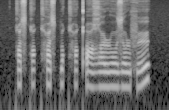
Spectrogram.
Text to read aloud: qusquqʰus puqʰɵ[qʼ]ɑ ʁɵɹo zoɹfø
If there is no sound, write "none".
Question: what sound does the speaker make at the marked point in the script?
qʼ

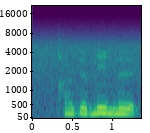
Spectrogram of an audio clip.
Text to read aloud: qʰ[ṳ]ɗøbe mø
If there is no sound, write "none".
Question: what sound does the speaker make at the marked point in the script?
ṳ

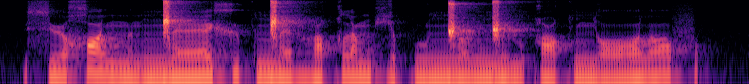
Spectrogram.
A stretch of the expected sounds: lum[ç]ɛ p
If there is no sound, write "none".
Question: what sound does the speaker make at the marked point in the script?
ç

